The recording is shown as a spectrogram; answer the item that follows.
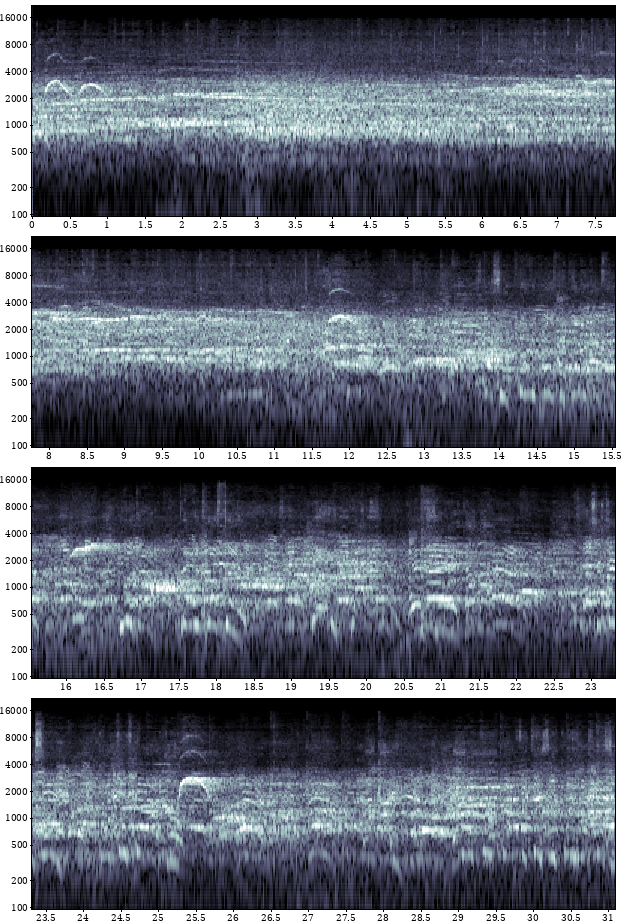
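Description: Arena crowd talking and shouting, many voices at once, with a few sharp thuds of strikes landing.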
